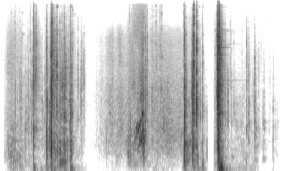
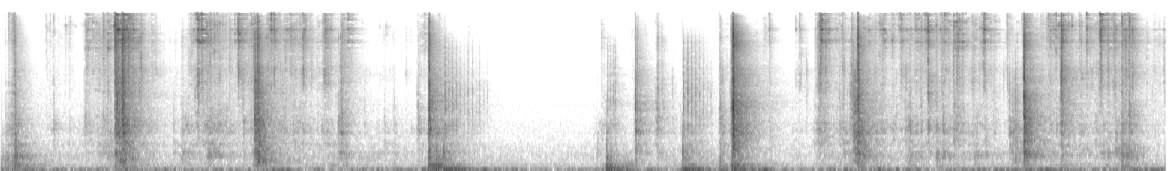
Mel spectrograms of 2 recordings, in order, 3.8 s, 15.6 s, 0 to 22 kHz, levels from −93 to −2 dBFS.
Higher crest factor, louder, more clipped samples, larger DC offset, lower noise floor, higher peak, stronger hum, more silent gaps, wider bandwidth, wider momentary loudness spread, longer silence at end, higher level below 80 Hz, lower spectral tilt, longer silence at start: second, 26 dB vs 36 dB; first, -21 LUFS vs -32 LUFS; neither; neither; second, -52 dBFS vs -62 dBFS; about the same, 0 dBFS vs 0 dBFS; neither; first, 2.78-2.85 s vs none; first, over 20 kHz vs 17 kHz; second, 16 LU vs 25 LU; first, 0.8 s vs 0.1 s; first, -44 dBFS vs -52 dBFS; about the same, -0.5 dB/octave vs 0 dB/octave; first, 0.4 s vs 0 s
